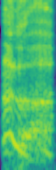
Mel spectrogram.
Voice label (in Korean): Vox Damage, kr; heroes; Baudouin; kingsraid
